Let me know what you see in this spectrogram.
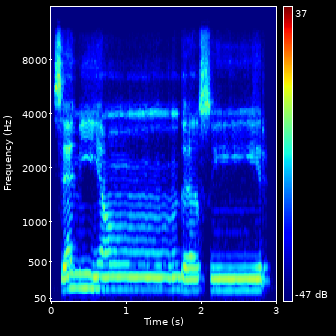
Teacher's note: And we said before that the way to hide the meme is to make the sound, the lips, a little bit open. Don't completely close them, because then it will be a clear meme. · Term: hidden meme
